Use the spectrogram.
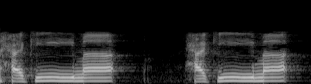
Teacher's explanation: يعني لا يصح مثلا أن نقول كما نسمع من بعض إخواننا مثلا يقولون عليما حكيما حكيما، هنا ماذا فعل من يقول حكيما؟ قفل الوترين الصوتيين فأخرج همزة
